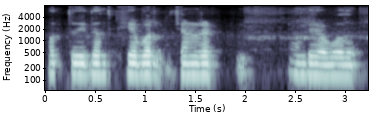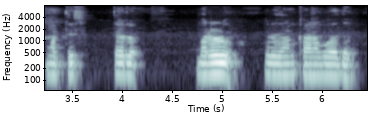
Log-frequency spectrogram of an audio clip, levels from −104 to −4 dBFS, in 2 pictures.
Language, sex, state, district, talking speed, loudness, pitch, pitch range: Kannada, male, Karnataka, Koppal, 100 wpm, -21 LUFS, 135 Hz, 130-140 Hz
